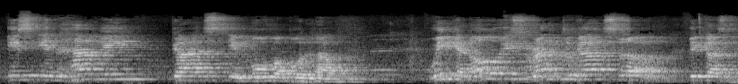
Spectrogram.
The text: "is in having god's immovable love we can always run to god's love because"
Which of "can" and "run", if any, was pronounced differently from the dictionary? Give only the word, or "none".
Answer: none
